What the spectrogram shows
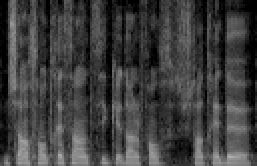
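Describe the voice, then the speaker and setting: A woman's voice: fairly low pitch, little pitch movement, brisk, clean tone. A woman with a Québécois French accent, a drag performer chatting as a podcast guest, talking casually with many fillers and restarts.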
